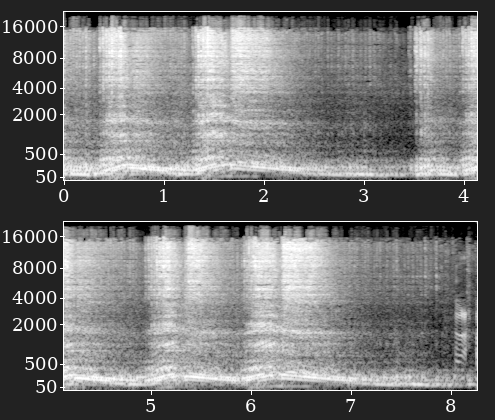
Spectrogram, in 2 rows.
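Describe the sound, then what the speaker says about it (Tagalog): Honda Rebel 500 motorcycle engine revved repeatedly from idle, with about five rising and falling throttle blips in a steady rhythm, loud and close through the exhaust, with a brief pause in the middle. "So now we're gonna rev it a little bit."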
